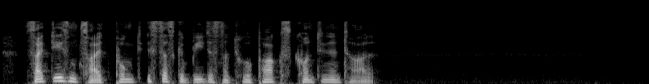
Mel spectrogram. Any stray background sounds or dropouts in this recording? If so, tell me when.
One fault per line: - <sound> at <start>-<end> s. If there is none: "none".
none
